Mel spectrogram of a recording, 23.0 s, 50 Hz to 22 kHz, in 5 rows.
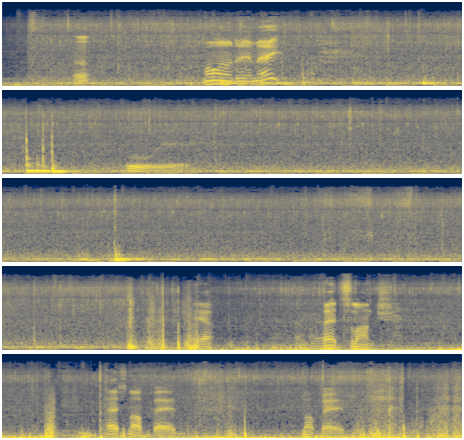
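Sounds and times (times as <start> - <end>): low hum: 0.0 - 23.0
onions sizzling in a pan: 0.0 - 23.0
brief knock: 10.3 - 10.6.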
